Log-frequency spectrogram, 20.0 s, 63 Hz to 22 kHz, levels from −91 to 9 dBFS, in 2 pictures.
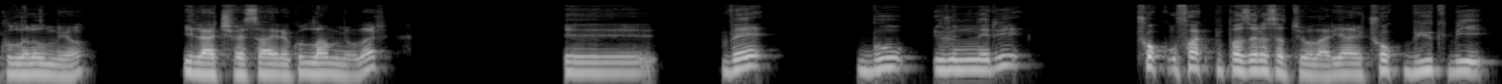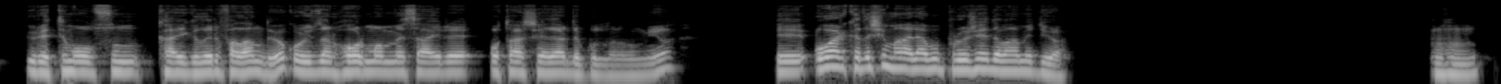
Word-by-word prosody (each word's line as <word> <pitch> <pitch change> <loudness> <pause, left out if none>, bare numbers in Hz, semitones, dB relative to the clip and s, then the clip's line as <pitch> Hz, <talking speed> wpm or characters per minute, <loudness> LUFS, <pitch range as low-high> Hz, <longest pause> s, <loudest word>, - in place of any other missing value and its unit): kullanılmıyor, 130 0 0 0.6
ilaç 135 -3 +4
vs. 130 +1 +1 0.2
kullanmıyorlar. 135 - 0 1.1
Iıı, 145 -1 -3 0.4
ve 220 +7 +2 0.5
bu 195 +5 0
ürünleri 175 +6 +1 0.7
çok 215 -2 +4
ufak 195 0 +1
bir 165 - -5
pazara 165 -1 +5
satıyorlar. 130 -5 0
Yani, 135 -1 0
çok 165 +2 0
büyük 165 +1 0
bir 155 - 0 0.2
üretim 155 +1 0
olsun 150 0 -1
kaygıları 150 0 +1
falan 150 0 +2
da - - 0
yok. 185 - 0
O 155 - +3
yüzden 150 0 0
hormon 150 0 +2
vs. 145 +1 -5 0.5
o 150 -1 -2
tarz 150 -2 -1
şeyler 145 -1 0
de 130 - -2
kullanılmıyor. 125 +7 -7 0.7
Iıı, 155 0 0
o 185 +3 +4
arkadaşım 200 0 +1
hâlâ 180 -2 +3
bu 180 -1 -1
projeye 170 +1 +1
devam 160 -1 +2
ediyor. 135 -6 -3 2.4
Hı 135 - -4
hı. 130 0 -4
150 Hz, 125 wpm, -25 LUFS, 140-170 Hz, 2.4 s, pazara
